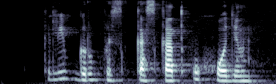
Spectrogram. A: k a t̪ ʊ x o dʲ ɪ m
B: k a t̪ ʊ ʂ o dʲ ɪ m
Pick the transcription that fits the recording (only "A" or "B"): A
